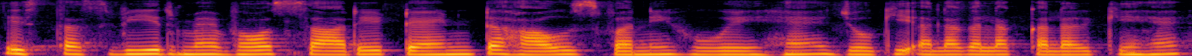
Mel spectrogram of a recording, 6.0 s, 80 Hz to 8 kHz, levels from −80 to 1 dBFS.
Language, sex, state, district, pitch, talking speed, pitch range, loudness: Hindi, female, Maharashtra, Chandrapur, 185 Hz, 170 wpm, 180-195 Hz, -16 LUFS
